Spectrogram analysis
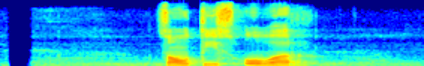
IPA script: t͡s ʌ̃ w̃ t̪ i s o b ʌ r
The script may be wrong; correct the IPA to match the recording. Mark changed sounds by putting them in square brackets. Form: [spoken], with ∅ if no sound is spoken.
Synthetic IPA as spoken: t͡s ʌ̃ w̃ t̪ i s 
